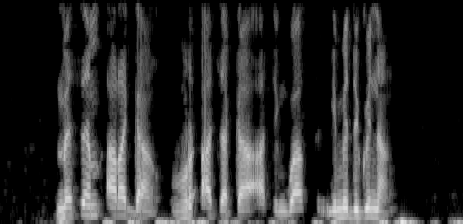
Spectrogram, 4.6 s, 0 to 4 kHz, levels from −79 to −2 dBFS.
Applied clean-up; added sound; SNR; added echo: classical method Wiener filter.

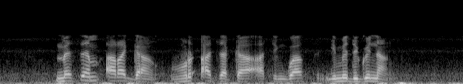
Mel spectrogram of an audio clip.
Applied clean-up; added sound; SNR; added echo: none; Fire; 4 dB; none.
